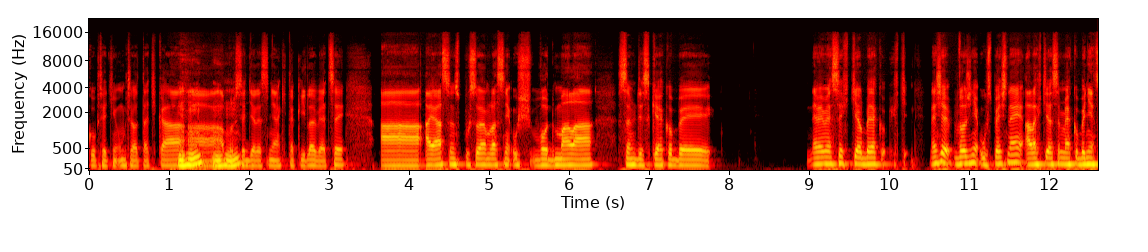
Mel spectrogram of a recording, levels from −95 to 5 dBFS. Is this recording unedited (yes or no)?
yes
